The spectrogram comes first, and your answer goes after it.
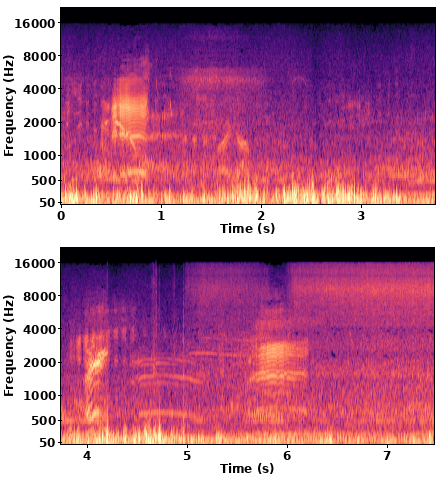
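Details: Sheep herded in the field by the border collie Lars: several quavering bleats rise and fall in turn, the last ones overlapping, against a heavy low rumble of wind and handling noise.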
